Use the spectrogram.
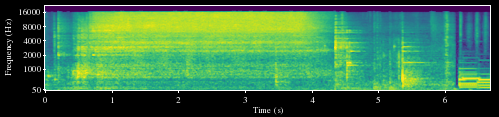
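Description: A coffee machine in the Coffee Lab at the Easter Campus lets out a loud, steady hiss of steam for about three seconds, then fades, followed by a few light clinks of cups and dishes.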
